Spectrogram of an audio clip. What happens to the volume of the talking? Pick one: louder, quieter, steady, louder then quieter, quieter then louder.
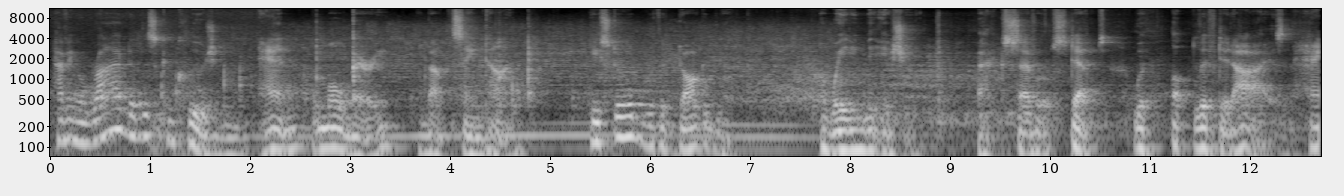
steady.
